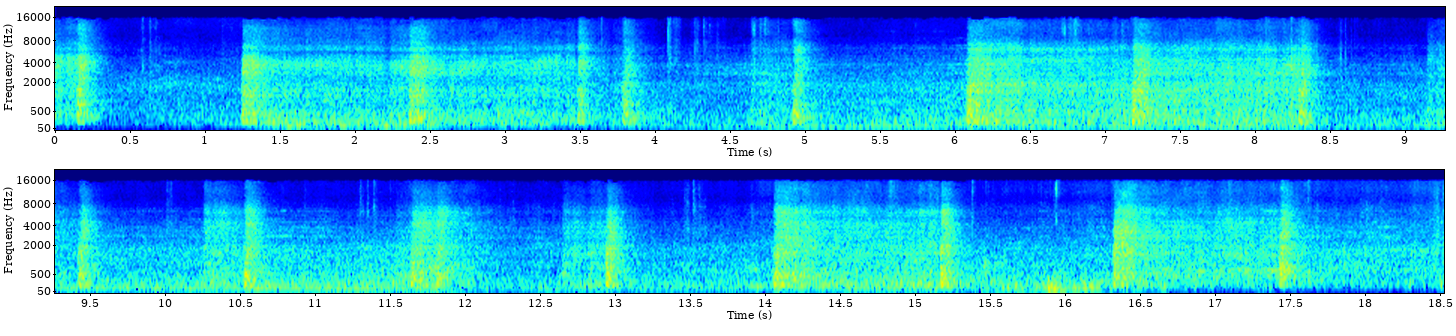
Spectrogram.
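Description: Wind blows outdoors in loud, buffeting gusts.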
